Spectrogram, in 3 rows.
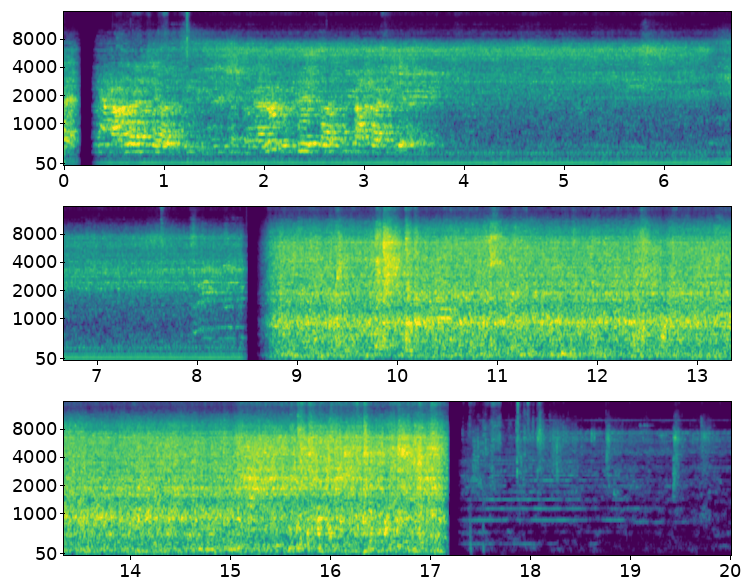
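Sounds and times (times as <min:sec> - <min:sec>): train wheels rumbling on rail: 0:08.6 - 0:17.2.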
